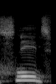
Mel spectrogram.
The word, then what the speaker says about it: Sneed: The shop is called Sneed's Feed and Seed, where feed and seed both end in the sound eed, thus rhyming with the name of the owner, Sneed.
